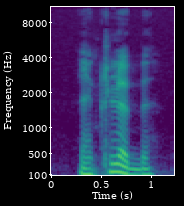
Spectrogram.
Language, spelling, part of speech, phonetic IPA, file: French, club, noun, [klʏb], Fr-club.ogg
- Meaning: 1. club (an association of members joining together for some common purpose, especially sports or recreation) 2. club (an implement to hit the ball in certain ball games, such as golf)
